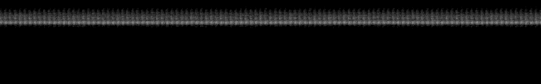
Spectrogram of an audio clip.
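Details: Grasshoppers chirring unbroken: a sharp, very high, rapidly pulsed trill with an even rhythm and steady loudness from start to end, nothing else audible.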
